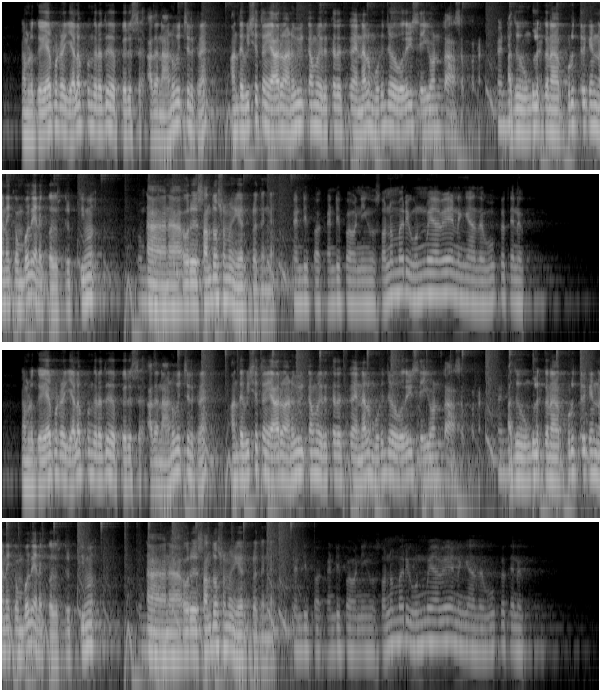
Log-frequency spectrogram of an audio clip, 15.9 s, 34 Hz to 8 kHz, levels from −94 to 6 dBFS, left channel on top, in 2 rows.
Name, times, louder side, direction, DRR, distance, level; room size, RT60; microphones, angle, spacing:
voice 1, 0.3-2.8 3.0-6.2 6.7-9.2 9.9-11.6, left 1 dB, 10° left, 14 dB, 0.4 m, -28 dB
sound 1, 2.0-12.1, right 2 dB, 40° right, 0.9 m, -44 dB
voice 2, 11.8-14.9, left 5 dB, 85° left, 18 dB, 0.5 m, -36 dB
19.5 x 8.6 x 7.0 m, 1.4 s
head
